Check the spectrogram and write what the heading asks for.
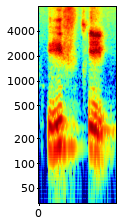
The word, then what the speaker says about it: Eve: So it's Eve? Eve, yep, Eve. like, just think of leaf without the L, and that's the pronunciation.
